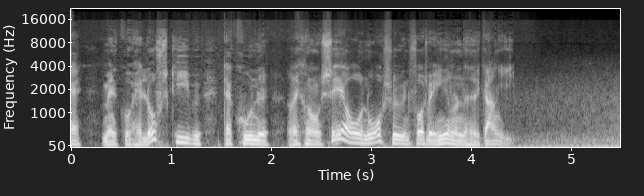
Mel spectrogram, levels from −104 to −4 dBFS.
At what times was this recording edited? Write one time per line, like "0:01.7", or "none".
0:03.5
